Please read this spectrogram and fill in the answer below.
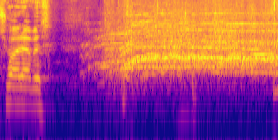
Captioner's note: cheers and applause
